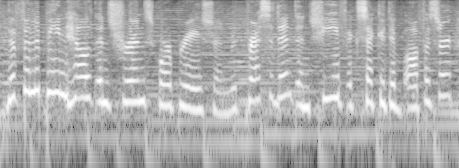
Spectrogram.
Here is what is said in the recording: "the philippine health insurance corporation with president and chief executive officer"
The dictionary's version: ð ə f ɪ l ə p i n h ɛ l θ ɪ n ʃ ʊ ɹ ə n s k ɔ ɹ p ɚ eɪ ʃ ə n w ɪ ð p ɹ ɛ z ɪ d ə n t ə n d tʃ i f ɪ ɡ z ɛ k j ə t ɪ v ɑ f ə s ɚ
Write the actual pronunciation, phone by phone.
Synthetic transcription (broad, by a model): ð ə f ɪ l ə p i n h ɛ l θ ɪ n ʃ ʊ ɹ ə n s k ɔ ɹ p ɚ eɪ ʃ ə n w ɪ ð p ɹ ɛ s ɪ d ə n t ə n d tʃ i f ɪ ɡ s ɛ k j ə t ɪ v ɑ f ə s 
